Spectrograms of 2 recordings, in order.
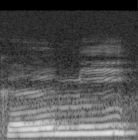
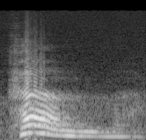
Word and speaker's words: come: Um E após um M também não se pronuncia. Porém, também a boca vai ter que ter um trabalhinho ali. Nesse caso, a boca se fecha, os lábios se fecham para se pronunciar um M ou um ME final.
